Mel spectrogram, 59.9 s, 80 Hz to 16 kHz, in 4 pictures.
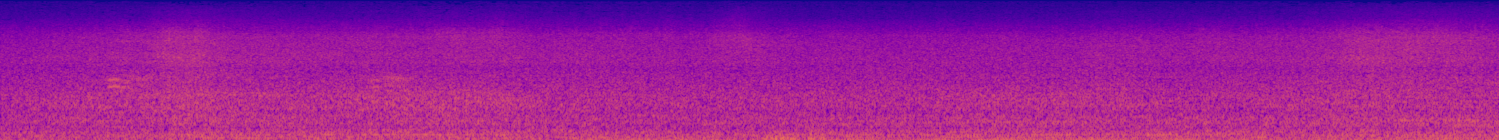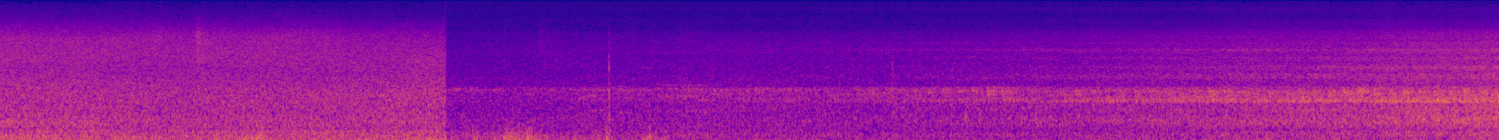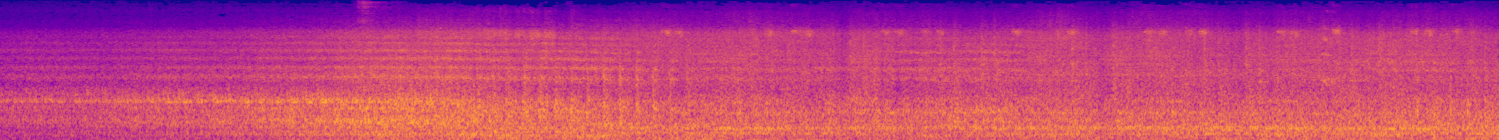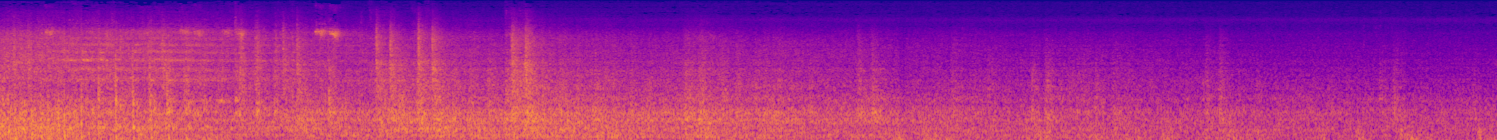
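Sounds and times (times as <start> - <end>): electric train passing: 0.0 - 59.9
wheels clicking over rail joints: 32.4 - 57.8.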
